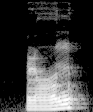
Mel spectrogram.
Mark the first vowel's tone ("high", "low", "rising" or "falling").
rising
